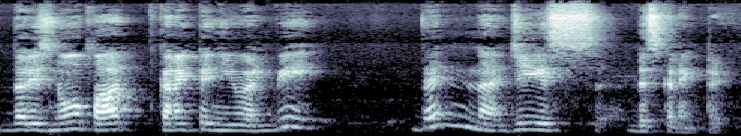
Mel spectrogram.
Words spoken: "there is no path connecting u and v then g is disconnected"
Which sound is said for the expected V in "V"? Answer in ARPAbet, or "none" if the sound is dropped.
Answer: B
